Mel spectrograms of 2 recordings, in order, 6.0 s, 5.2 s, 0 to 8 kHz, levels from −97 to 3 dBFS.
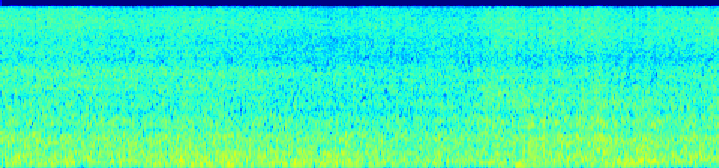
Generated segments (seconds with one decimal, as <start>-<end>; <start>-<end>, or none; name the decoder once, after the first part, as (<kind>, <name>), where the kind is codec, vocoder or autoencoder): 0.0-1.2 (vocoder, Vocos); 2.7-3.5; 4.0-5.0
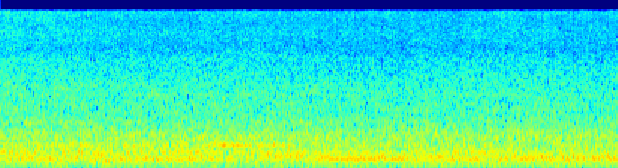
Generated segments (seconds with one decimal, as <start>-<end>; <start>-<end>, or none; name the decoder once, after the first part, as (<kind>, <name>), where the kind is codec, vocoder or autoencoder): none

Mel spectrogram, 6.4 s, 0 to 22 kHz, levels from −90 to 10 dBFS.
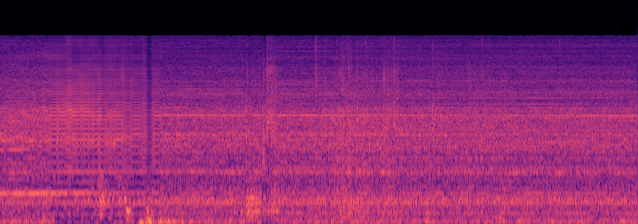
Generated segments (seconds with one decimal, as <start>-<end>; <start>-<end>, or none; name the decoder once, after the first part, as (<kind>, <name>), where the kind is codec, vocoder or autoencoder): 0.5-1.6 (vocoder, Vocos)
